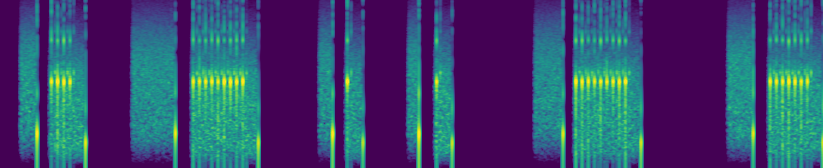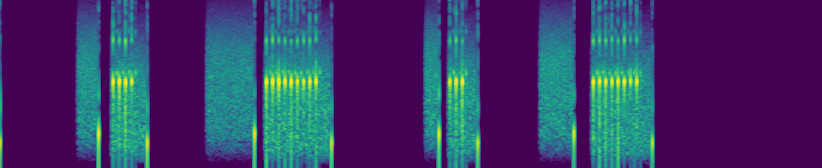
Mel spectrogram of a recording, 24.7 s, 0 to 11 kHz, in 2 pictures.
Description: Pulse dialling, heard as a rotary dial, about 11 pulses a second. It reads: 4 9 1 1 9 7 4 9 3 8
